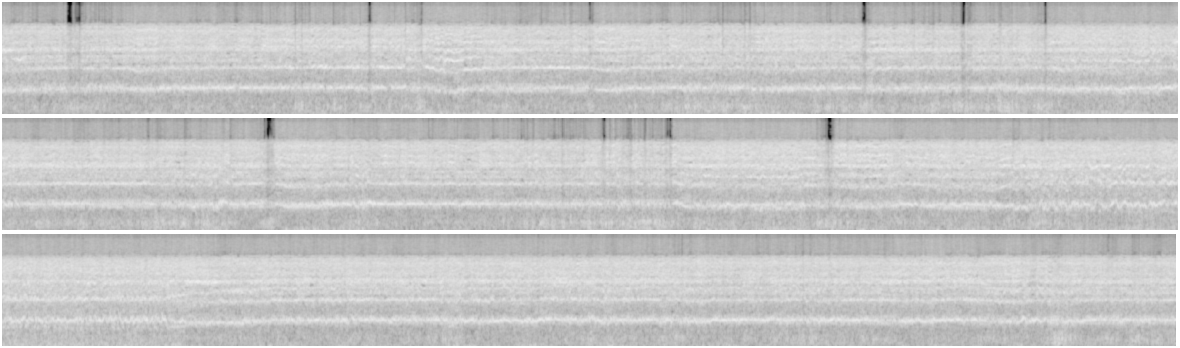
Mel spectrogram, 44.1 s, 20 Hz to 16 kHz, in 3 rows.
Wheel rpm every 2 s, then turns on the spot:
220, 230, 230, 230, 230, 230, 230, 220, 230, 230, 230, 230, 210, 210, 200, 200, 230, 230, 230, 230, 220, 230.
none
